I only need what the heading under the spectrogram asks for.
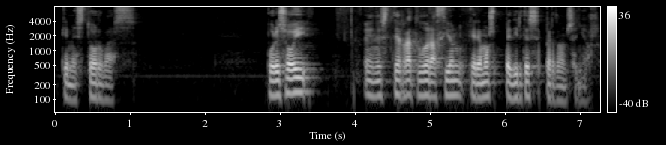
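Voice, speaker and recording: A man's voice: medium pitch, warm tone. A man with a Spain Spanish accent leading a guided prayer meditation, reflective and speaking directly to the listener. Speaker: prayer leader.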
